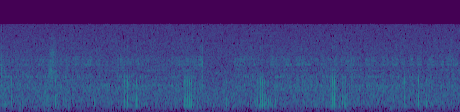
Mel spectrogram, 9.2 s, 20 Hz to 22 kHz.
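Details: Misty, a pet cat, purring on February 26, 2014, a purr neither the loudest nor the quietest; a soft, steady rumbling hum under a constant hiss, broken by a few brief clicks and taps.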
